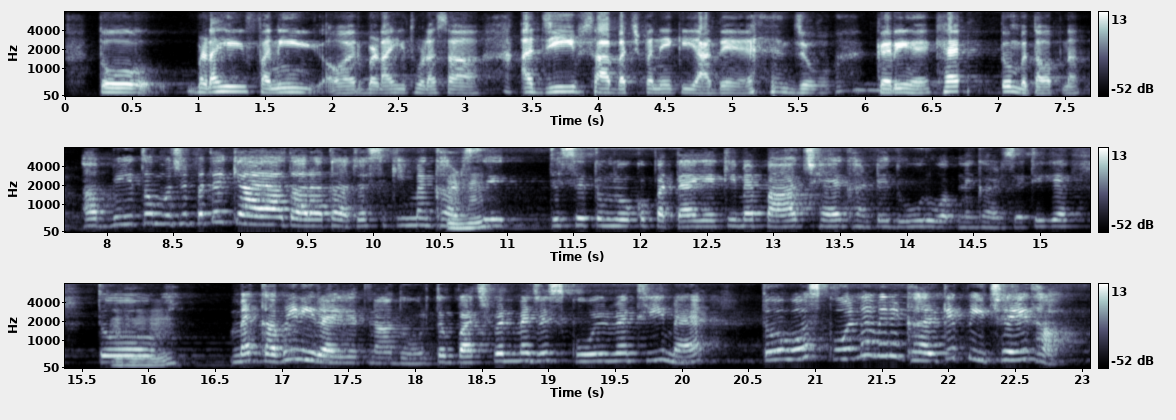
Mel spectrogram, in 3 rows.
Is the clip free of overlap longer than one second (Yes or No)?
Yes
